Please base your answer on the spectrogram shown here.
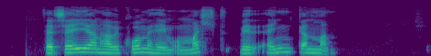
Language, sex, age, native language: Icelandic, male, 20-29, Icelandic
